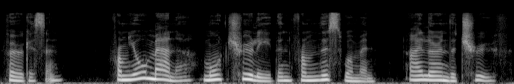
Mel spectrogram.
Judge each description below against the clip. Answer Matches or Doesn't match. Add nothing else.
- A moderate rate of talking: Matches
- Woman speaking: Matches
